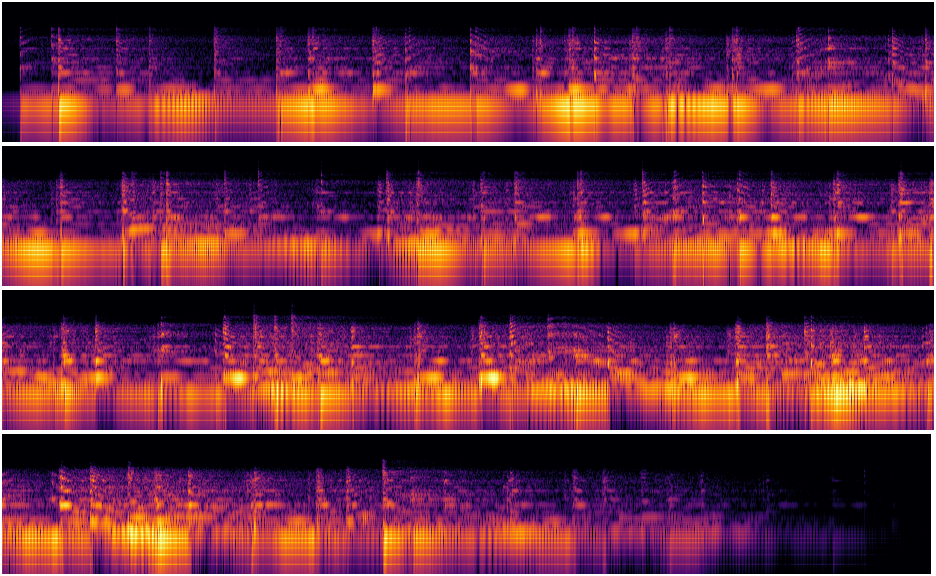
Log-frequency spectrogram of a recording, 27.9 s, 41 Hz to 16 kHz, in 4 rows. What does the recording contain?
tapehead dulcimer
This is a short loop I made with a Cassette tape head as a pickup on a single guitar string across a plank of wood and played with a plastic fishing discorger like a Hammered Dulcimer. Fed through my Nux MFX-10 effects pedal into a Boss Loopstation and then recorded into Reaper.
